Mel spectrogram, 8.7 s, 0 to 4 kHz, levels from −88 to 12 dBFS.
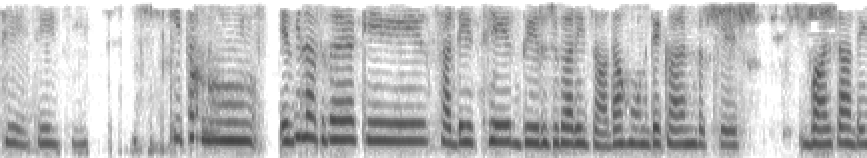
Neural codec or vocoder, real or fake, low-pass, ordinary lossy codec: codec, 24 kHz, 6 kbps, HILCodec; fake; 3.6 kHz; MP3, 24 kbps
